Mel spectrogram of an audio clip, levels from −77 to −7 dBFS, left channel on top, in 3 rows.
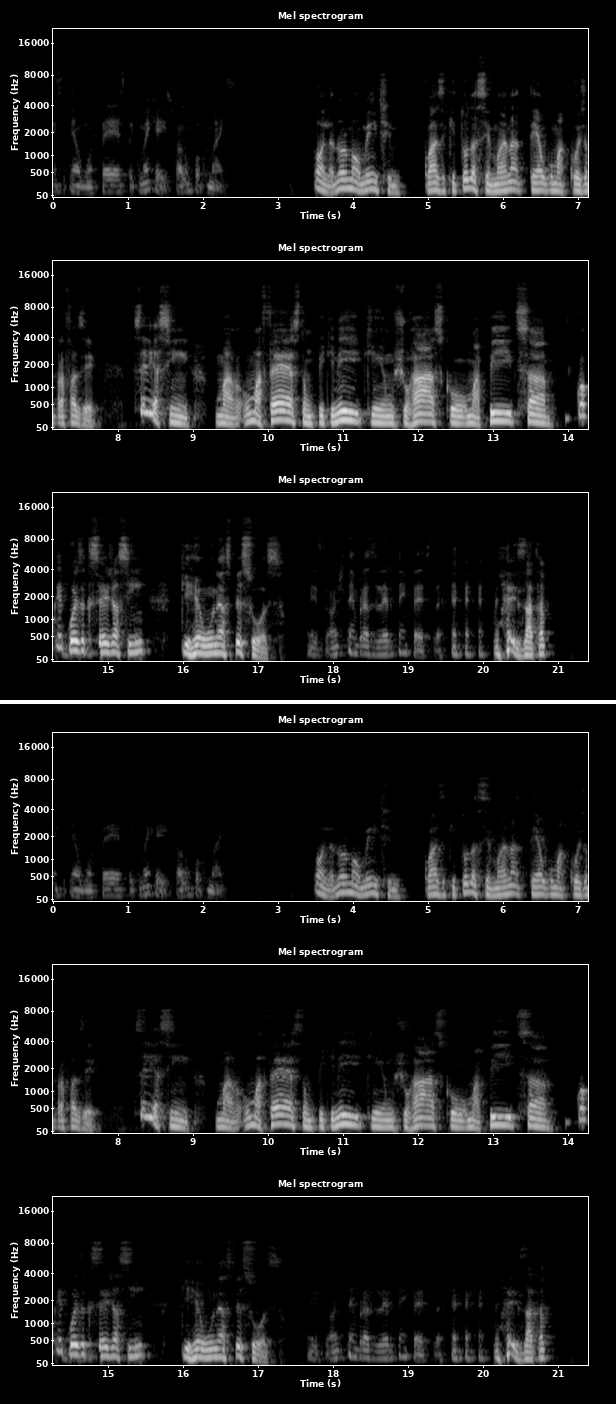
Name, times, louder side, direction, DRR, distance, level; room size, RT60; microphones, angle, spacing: voice 1, 0.0-2.3 14.4-14.8 17.7-20.0, left 2 dB, 75° left, 1.8 m, -49 dB
voice 2, 3.5-4.6 5.0-7.7 8.2-13.8 14.1-17.3 20.2-20.8, left 5 dB, 60° left, 0.5 m, -29 dB
12.0 x 7.8 x 4.2 m
head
